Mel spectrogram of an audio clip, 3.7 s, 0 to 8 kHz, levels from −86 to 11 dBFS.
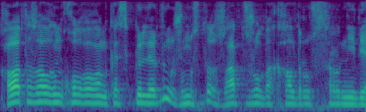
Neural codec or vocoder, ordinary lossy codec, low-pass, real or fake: codec, 16 kHz, 16 kbps, FunCodec, trained on LibriTTS, 50 frames a second; none; none; fake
